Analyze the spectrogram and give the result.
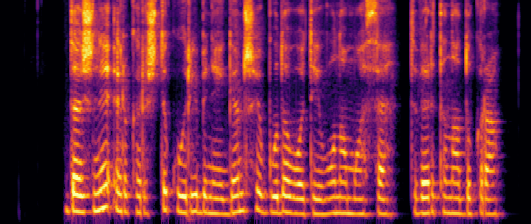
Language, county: Lithuanian, Marijampolė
